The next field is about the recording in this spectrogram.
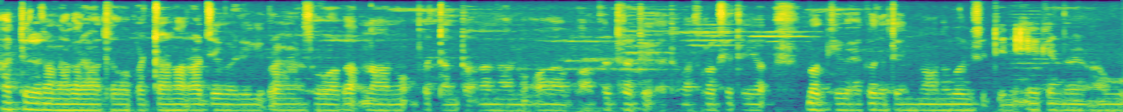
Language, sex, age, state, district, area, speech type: Kannada, male, 18-30, Karnataka, Davanagere, urban, spontaneous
